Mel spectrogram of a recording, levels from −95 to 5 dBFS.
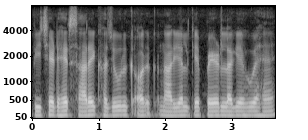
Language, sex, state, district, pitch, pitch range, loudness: Hindi, male, Jharkhand, Deoghar, 110 Hz, 105-110 Hz, -18 LUFS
